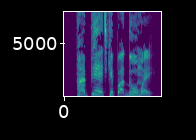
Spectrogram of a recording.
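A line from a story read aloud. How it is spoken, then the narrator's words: Roaring. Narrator (Russian): взревел он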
